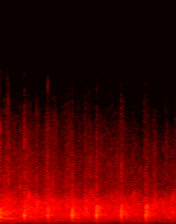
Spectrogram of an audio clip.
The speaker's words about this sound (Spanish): Y un aplauso al Señor por eso, vamos.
